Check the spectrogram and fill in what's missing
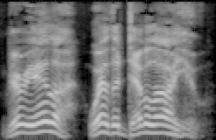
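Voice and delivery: high, loud shout demanding an answer; sudden shout. A narrator's reading. Man searching the chamber for the vanished girl, shouting. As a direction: shout it out, searching for someone missing. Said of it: "he shouted suddenly".

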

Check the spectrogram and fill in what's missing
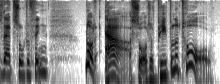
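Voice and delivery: high-pitched, leisurely grand-lady voice; airy. A narrator's reading. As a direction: list it off with airy disdain. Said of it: "she said airily".

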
